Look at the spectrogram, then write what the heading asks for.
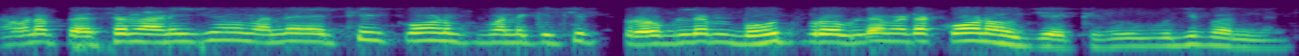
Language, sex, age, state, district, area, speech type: Odia, male, 30-45, Odisha, Sambalpur, rural, conversation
